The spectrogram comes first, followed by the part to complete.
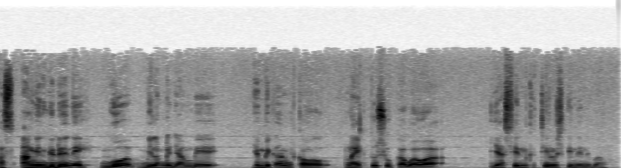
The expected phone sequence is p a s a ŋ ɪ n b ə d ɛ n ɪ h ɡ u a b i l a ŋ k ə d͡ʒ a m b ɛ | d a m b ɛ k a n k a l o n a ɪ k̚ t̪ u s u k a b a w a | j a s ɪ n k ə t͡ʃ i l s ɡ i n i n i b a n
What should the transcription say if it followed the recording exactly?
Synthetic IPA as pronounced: p a s a ŋ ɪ n ɡ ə d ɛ n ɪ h ɡ u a b i l a ŋ k ə d͡ʒ a m b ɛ | d͡ʒ a m b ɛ k a n k a l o n a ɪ k̚ t̪ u s u k a b a w a | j a s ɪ n k ə t͡ʃ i l s ɡ i n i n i b a ŋ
